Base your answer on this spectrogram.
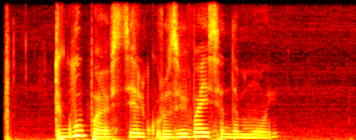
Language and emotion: Russian, angry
